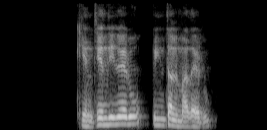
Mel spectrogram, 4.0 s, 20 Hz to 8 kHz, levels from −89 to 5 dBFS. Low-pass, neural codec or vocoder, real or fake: 7.2 kHz; codec, 16 kHz, 4 kbps, FunCodec, trained on LibriTTS, 50 frames a second; fake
